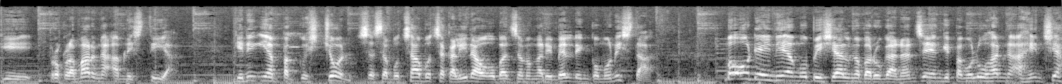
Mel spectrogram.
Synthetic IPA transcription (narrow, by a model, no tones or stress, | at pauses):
ɡɪpɾoklamaɾŋa̰ʔamnɪst̪ija̰ | kɪnɪŋʔijaŋpaɡ̚kwɪst̪jonsasabʊt̪̚saːbʊt̪sakaliːnawʊbansamɐŋaɾɪbɛld̪ɪŋkomʊnist̪a̰ | maʔud̪ajniaŋʊpɪsjalŋabaɾʊɡaːnansaʔijaŋɡɪpaŋʊluɦanŋa̰ʔaɦɛnsja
